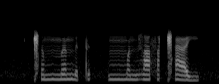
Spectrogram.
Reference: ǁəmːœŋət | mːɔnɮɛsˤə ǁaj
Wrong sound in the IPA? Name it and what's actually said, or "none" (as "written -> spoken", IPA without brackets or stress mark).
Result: none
